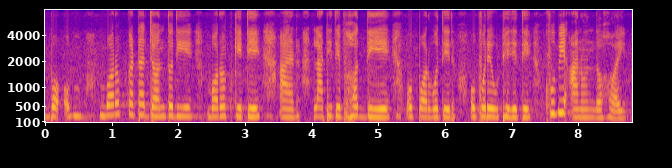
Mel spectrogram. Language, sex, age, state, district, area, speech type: Bengali, female, 45-60, West Bengal, Paschim Medinipur, rural, spontaneous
